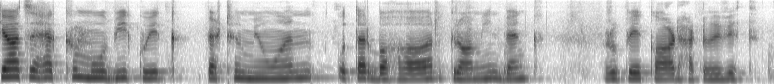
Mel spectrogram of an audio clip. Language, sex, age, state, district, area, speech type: Kashmiri, female, 30-45, Jammu and Kashmir, Budgam, rural, read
